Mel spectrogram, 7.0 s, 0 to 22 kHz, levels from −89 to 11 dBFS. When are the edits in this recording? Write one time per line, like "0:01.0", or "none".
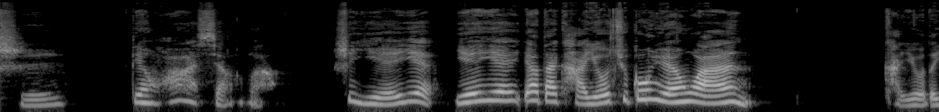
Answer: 0:02.2
0:03.3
